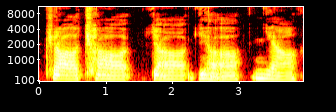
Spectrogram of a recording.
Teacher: you move forward from the velar to the palatal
